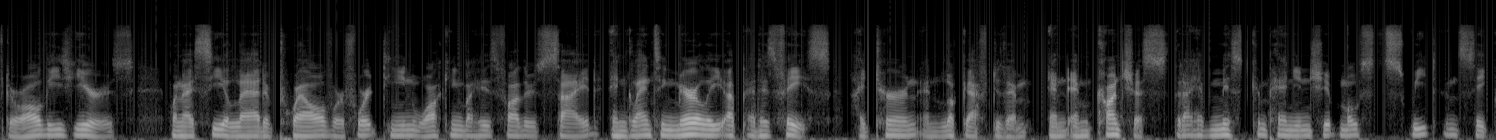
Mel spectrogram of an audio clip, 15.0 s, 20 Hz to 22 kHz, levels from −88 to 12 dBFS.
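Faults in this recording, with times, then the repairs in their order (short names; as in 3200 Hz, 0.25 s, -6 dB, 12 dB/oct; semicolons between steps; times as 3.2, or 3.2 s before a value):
crackle 32/s -33 dBFS
8.68 pop -18 dBFS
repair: de-click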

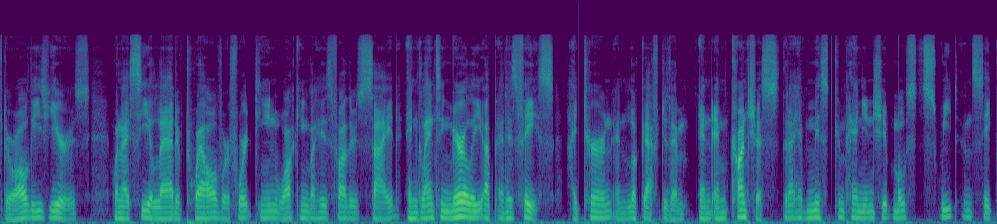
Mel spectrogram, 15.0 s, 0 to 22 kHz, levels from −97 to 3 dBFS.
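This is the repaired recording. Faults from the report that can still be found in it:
8.68 pop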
